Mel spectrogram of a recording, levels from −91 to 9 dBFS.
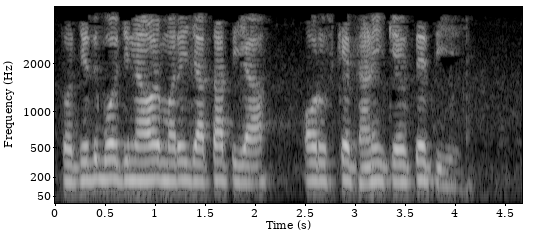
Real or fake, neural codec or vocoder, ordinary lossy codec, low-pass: real; none; MP3, 24 kbps; 3.6 kHz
